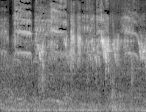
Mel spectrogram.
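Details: Breeding budgerigars in early summer chattering in a busy stream of high, scratchy chirps and warbles, several birds overlapping with a faint low hum underneath.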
